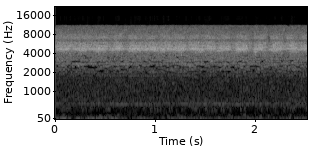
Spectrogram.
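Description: A cicada drones in a loud, continuous high-pitched buzz that holds steady throughout, with only slight pulsing and no voices or other sounds.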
